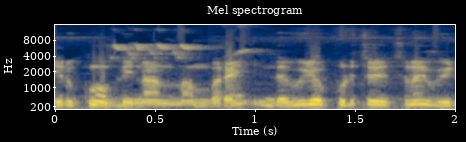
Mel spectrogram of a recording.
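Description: A man's voice over background music, with birds chirping.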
